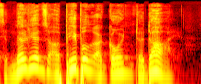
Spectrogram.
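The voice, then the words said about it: Imitates another person's voice. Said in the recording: “that's my Bernie Sanders impersonation ... I know I'm terrible ... I'm not a good impersonationist, impressionist”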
